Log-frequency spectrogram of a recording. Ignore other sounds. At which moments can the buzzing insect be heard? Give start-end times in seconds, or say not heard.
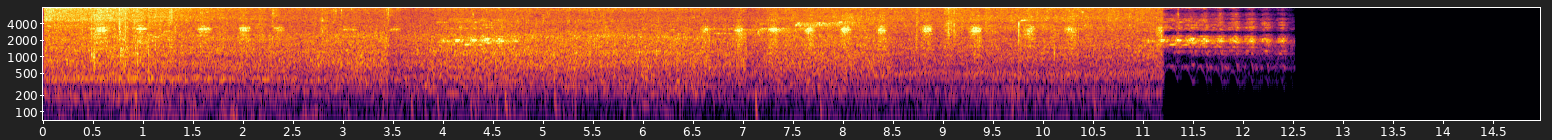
0.0-11.2.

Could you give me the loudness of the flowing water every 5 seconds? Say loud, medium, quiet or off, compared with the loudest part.
loud, loud, off.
